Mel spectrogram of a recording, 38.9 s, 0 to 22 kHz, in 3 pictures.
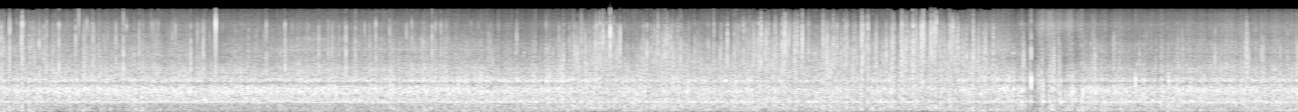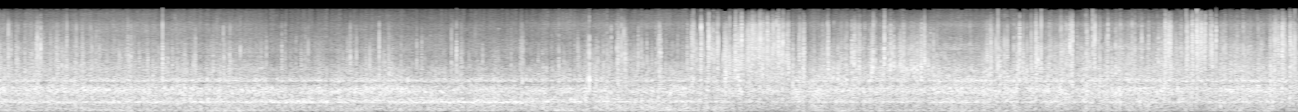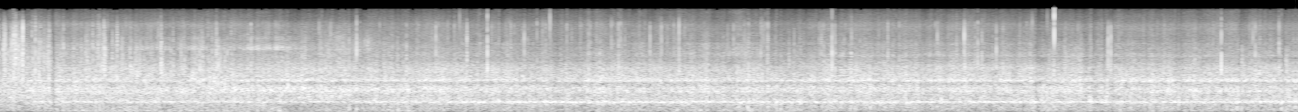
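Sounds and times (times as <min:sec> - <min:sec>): constant low hum: 0:00.0 - 0:38.9
storm wind roaring: 0:00.0 - 0:38.9
high steady tone: 0:26.2 - 0:33.6.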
